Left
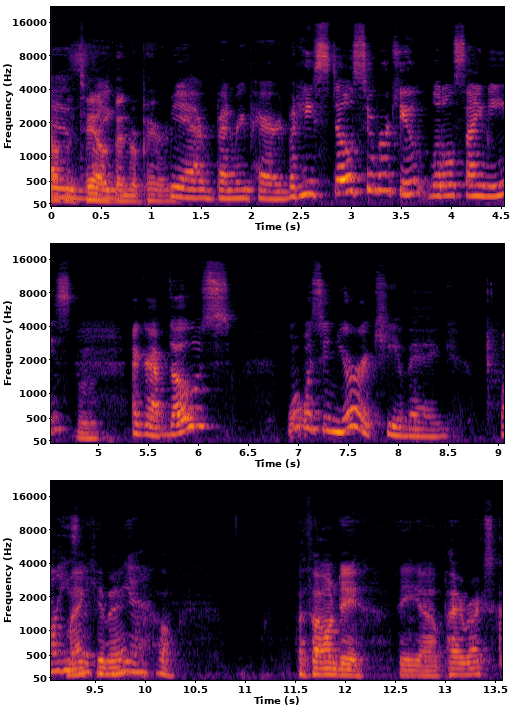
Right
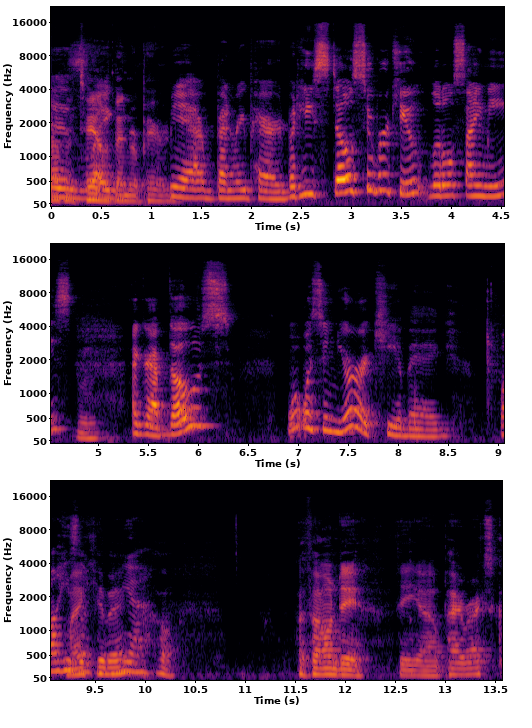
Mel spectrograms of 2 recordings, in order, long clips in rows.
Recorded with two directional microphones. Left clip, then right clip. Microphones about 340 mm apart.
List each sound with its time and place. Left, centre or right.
0.3 s speech: centre
1.1 s a woman's voice: centre
9.2 s speech: centre
9.8 s a woman's voice: centre
11.5 s speech: centre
